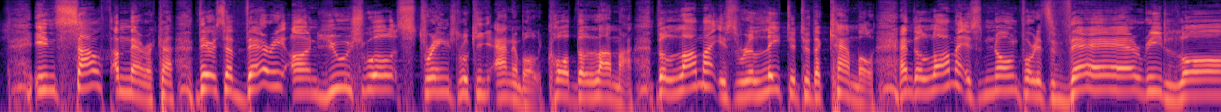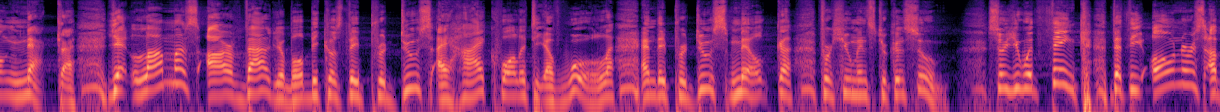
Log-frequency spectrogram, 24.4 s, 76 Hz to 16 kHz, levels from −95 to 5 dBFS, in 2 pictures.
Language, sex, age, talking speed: English, male, 50-69, 140 wpm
